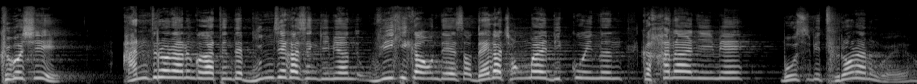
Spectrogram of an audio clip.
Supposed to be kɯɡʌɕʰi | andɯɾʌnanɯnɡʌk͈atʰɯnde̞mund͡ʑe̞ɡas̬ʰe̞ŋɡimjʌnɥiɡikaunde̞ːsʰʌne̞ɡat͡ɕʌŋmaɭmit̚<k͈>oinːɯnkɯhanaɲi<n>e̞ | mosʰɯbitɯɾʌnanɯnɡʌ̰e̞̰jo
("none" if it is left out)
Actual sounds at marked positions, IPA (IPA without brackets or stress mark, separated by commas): k͈, m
